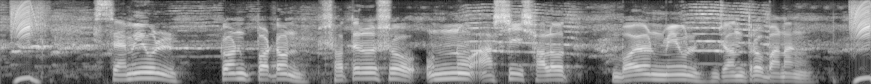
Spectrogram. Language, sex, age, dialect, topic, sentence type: Bengali, male, 25-30, Rajbangshi, agriculture, statement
